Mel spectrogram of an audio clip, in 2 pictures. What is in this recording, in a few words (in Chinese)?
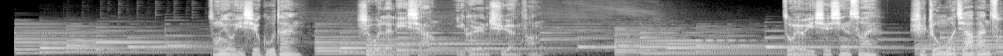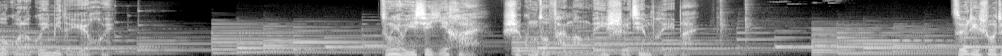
男, 旁白, 自然走心; 佳兆业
